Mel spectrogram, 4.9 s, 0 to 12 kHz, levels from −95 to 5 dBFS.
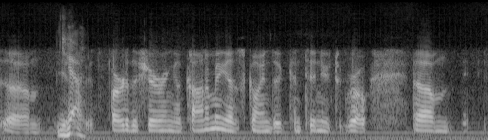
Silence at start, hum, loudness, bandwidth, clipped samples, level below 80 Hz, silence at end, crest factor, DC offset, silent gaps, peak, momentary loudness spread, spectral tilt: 0 s; none; -26 LUFS; 10.5 kHz; under 0.1%; -48 dBFS; 0 s; 18 dB; under 0.1%; none; -8 dBFS; 7 LU; -7.5 dB/octave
